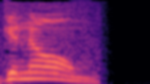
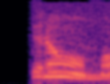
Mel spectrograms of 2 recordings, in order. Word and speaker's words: GNOME: How do you say that? – I say it GNOME. – GNOME. Okay. – Because that apparently is the way they do it.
